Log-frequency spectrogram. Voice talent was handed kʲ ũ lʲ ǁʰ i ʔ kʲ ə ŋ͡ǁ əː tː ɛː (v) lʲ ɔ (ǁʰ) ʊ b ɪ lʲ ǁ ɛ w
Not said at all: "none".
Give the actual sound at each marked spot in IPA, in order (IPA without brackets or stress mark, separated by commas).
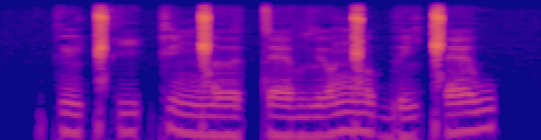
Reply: v, ŋ͡ǁ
